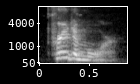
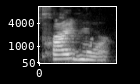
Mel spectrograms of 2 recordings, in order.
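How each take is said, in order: First: The first syllable has a short 'ih' vowel. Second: The first syllable has the long 'eye' vowel. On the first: The speaker calls it wrong. "make it a harder I" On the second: The speaker calls it right. "it's Pride then more"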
